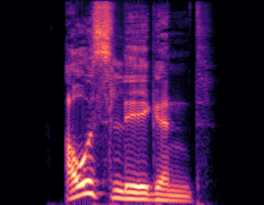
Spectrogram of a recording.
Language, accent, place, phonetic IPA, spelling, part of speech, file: German, Germany, Berlin, [ˈaʊ̯sˌleːɡn̩t], auslegend, verb, De-auslegend.ogg
- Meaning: present participle of auslegen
